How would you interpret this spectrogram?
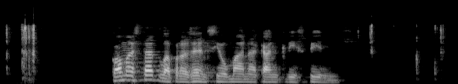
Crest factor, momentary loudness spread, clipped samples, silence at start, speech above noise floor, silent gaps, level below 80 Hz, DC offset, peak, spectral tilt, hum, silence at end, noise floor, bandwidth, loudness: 24 dB; 14 LU; under 0.1%; 0.2 s; 27 dB; 0.66-0.76 s, 0.86-1.11 s, 3.99-4.09 s; -68 dBFS; under 0.1%; 0 dBFS; -3 dB/octave; none; 0.15 s; -50 dBFS; 10 kHz; -23 LUFS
